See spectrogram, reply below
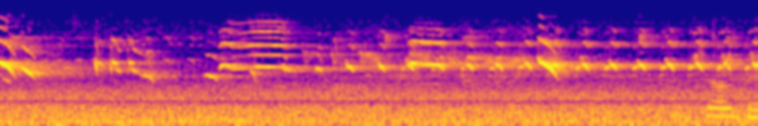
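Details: Osprey pair on a nest with three chicks in Lake Seminole Park, Seminole, Florida, calling while fending off an intruding osprey: repeated high, thin whistled and descending piping calls over a steady background hum.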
